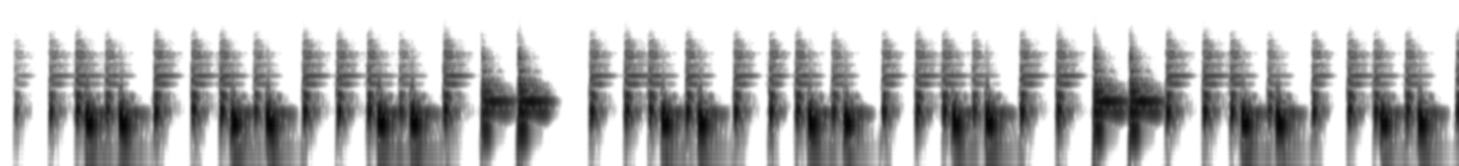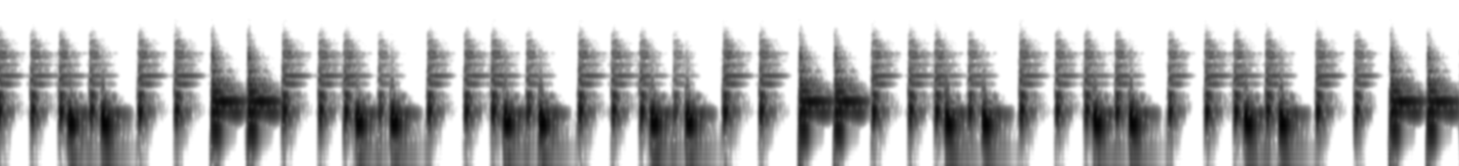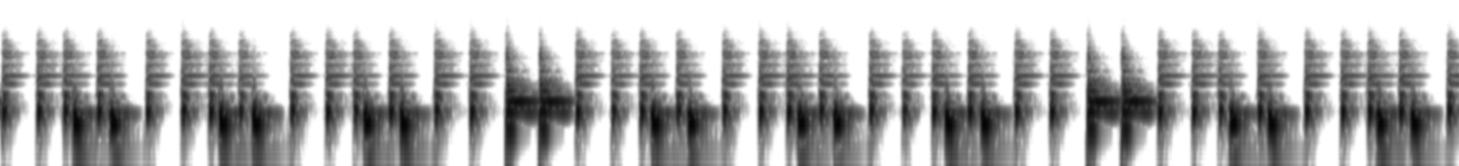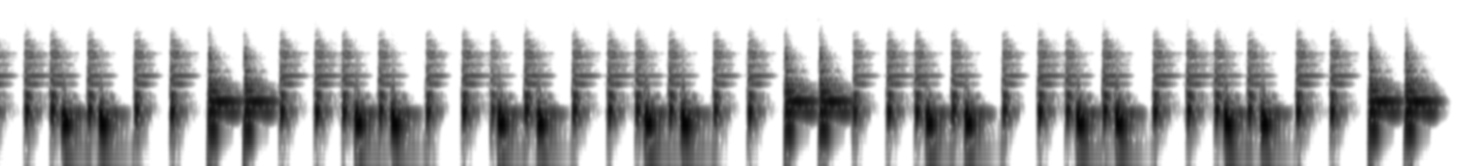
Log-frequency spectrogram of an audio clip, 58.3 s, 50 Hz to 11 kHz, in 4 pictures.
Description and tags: Ethnic Drum Loop - 6
Ethnic hand drum loop.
